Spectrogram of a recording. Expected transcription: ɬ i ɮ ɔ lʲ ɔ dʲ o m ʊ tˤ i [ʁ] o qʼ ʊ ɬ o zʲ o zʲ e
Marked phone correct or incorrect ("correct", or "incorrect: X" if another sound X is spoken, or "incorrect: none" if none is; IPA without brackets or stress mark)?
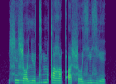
correct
